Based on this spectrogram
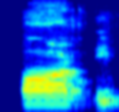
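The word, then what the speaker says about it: forty: 40. Yeah, you have your microphone off, on, Freddy. I don't know if you are aware of that. But right here, the stress syllables goes in the first syllable.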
